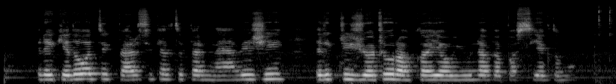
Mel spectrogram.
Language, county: Lithuanian, Marijampolė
